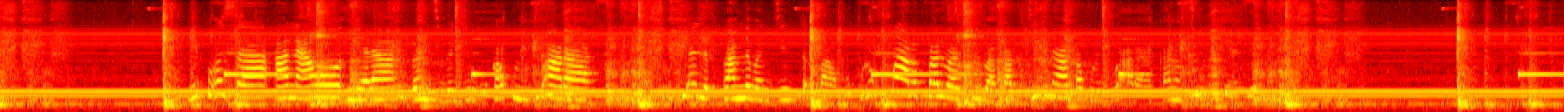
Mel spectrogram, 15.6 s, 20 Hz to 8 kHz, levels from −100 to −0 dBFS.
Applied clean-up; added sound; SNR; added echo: none; Sliding door + Telephone; 0 dB; none.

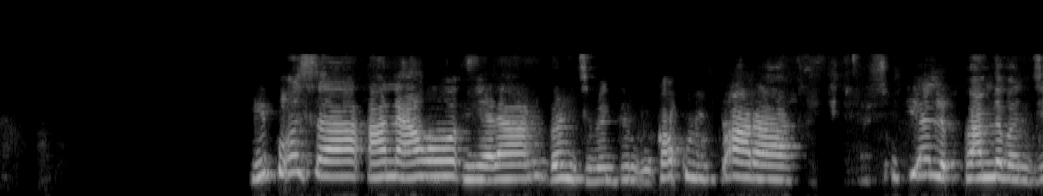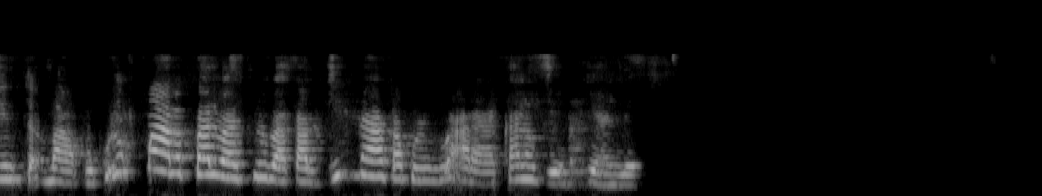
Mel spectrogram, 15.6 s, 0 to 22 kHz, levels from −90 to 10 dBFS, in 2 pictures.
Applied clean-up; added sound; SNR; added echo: neural mask model Resemble Enhance denoiser.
